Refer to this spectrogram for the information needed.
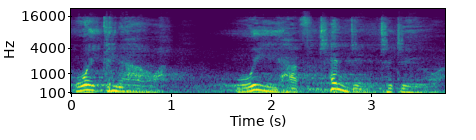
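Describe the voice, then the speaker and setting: A put-on character voice moves at a very slow pace through loud background noise and a clear echo. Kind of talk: poetic fantasy incantation. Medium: game stream. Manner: cryptic, poetic, speaks as a collective "we".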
